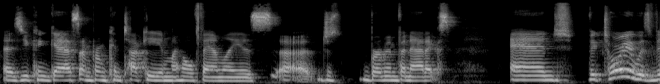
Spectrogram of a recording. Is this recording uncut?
yes; 0 cuts

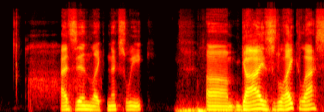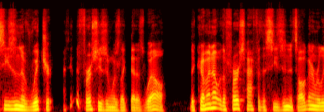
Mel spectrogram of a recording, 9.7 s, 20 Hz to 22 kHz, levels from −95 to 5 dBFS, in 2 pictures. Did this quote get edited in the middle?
no; 0 cuts

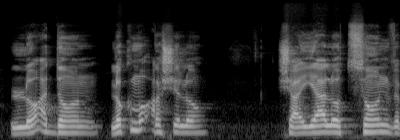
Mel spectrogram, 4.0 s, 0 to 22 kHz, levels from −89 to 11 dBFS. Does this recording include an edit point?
yes; 2 cuts; at 1.0 s, 1.5 s

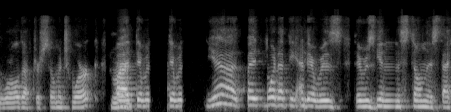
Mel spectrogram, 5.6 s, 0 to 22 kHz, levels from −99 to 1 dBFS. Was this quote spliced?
yes; 6 cuts; at 1.3 s, 2.1 s, 3.3 s, 3.8 s, 4.4 s, 4.7 s

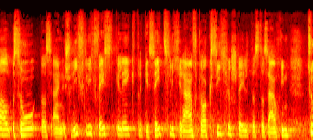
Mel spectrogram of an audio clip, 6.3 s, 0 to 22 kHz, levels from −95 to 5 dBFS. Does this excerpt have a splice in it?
yes; 1 cut; at 1.0 s

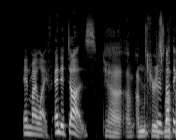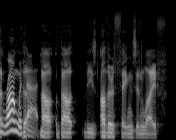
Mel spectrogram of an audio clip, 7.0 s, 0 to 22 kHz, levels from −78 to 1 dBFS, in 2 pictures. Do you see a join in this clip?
yes; 3 cuts; at 2.0 s, 2.9 s, 5.1 s

